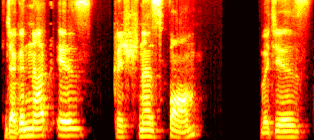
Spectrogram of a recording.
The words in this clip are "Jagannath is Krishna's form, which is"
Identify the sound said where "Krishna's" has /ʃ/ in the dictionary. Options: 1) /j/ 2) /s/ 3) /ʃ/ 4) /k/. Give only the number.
3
